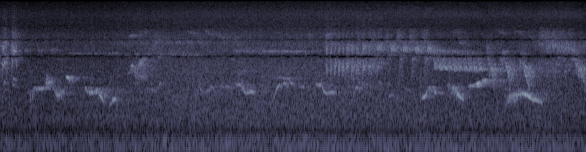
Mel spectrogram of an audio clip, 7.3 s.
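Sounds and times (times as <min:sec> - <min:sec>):
blackbird chaffinch and tit calls chirping and trilling: 0:00.0 - 0:07.3
faint high-pitched hiss: 0:00.0 - 0:07.3.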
